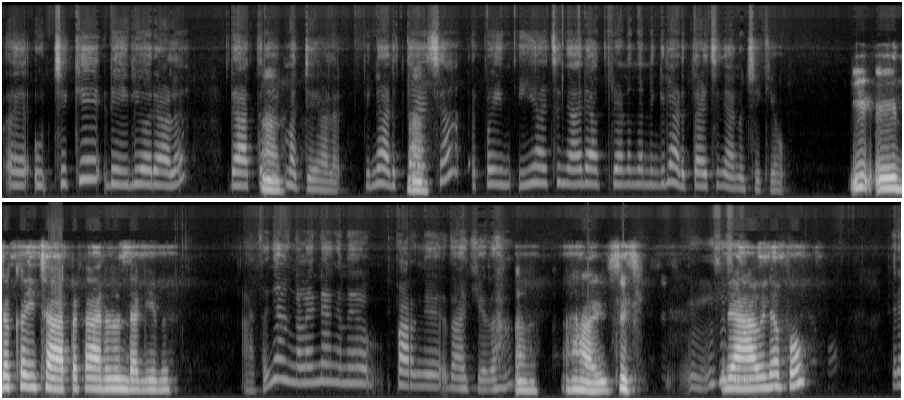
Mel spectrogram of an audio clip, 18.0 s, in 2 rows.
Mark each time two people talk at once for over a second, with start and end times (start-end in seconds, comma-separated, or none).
none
